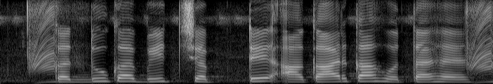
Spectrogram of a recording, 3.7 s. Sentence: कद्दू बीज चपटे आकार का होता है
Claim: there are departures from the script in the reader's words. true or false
true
